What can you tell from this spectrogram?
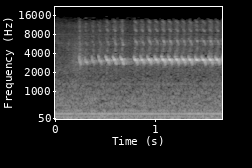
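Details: Emma field cricket trilling: a steady high pure tone made of rapid regular pulses, louder in the second half, over a low constant hum.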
